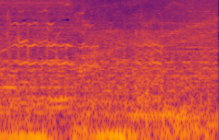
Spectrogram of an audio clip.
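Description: Experimental electronic synthesizer music: low steady drones under wavering, warbling high tones and a noisy texture.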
